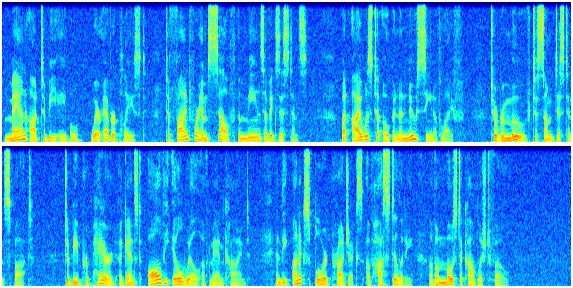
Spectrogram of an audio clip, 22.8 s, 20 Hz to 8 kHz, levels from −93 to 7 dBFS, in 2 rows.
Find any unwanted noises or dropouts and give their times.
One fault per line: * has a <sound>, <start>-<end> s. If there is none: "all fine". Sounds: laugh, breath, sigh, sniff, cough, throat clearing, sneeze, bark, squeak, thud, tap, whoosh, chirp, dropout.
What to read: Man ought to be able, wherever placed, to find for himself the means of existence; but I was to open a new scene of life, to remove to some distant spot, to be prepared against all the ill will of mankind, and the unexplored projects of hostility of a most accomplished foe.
all fine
